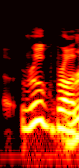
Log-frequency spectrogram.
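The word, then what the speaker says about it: rúgbrauð: It's a hard TH. It's rugbrauch.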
